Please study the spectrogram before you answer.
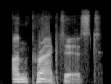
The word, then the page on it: Unpractised: British English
